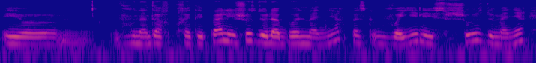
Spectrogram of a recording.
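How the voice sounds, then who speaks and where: A woman with a Belgian French accent, her medium-pitched voice mellow at a normal speed, talks straight to her viewers during a relaxed oracle card reading. Her advice is gently persuasive but blunt, broken up by many hesitations.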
